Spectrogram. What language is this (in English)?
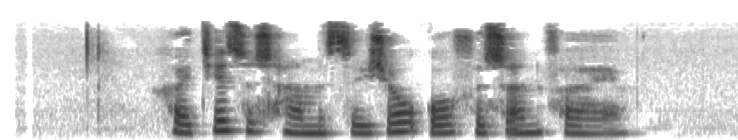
Adyghe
